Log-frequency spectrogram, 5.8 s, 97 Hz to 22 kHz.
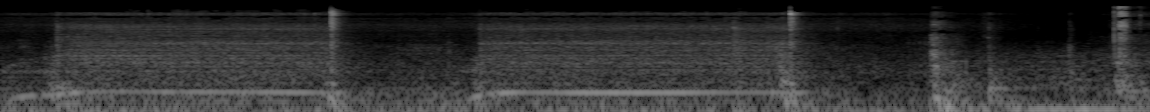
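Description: Washer pump motor on a vintage Toyota FJ40 Land Cruiser whirs in two steady bursts of about a second and a half each, separated by a short pause, followed by a few faint clicks in a quiet cab.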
